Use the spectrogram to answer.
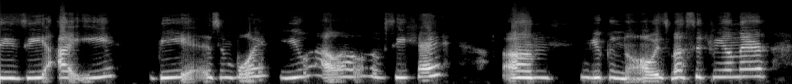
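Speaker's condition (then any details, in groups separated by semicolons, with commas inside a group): Cerebral palsy; quadriplegic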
